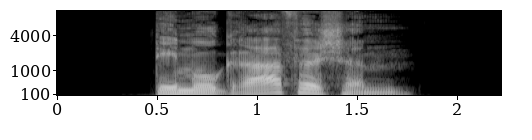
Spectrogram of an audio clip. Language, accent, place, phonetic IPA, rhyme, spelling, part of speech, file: German, Germany, Berlin, [demoˈɡʁaːfɪʃm̩], -aːfɪʃm̩, demografischem, adjective, De-demografischem.ogg
- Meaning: strong dative masculine/neuter singular of demografisch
